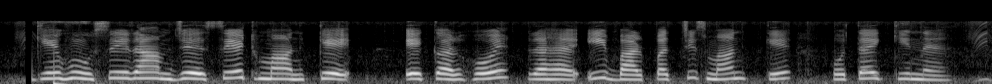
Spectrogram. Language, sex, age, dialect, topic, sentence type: Maithili, female, 18-24, Angika, agriculture, question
